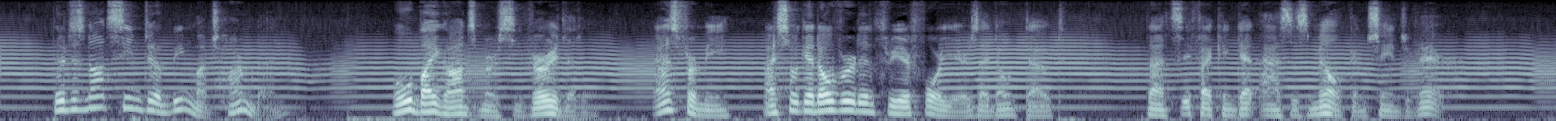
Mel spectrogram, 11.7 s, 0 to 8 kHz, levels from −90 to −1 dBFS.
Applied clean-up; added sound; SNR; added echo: none; Trumpet; 8 dB; none.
